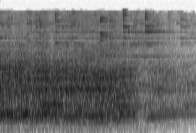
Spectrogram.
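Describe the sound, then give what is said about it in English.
A flock of sheep charges out through gates opened by herders, a dense, loud wash of overlapping bleats and scuffling movement that stays busy, easing slightly toward the end. “And out charge the sheep, who know exactly what direction to head in.”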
